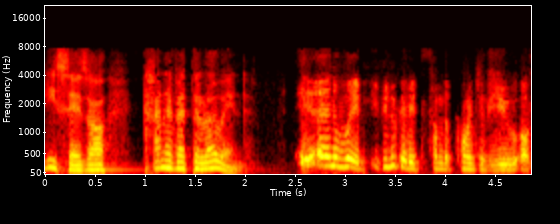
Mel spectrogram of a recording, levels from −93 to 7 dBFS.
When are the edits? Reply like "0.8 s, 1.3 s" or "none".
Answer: none

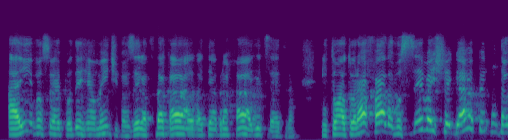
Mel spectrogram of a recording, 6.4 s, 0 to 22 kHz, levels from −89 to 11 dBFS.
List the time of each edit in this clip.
4.0 s

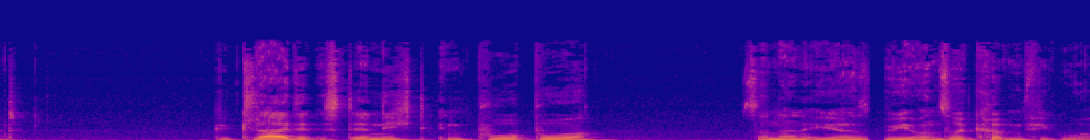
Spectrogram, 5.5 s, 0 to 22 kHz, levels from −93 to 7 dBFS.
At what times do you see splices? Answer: 4.3 s

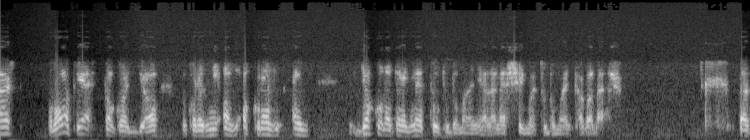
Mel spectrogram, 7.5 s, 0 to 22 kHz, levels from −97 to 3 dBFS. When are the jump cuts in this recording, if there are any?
none

